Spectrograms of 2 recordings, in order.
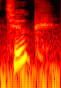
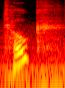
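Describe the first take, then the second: First: The vowel rhymes with fluke. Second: The vowel does not rhyme with fluke. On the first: The speaker calls it right. "Fluke. So it'd be Took" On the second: The speaker calls it wrong. "I guess I'm saying it wrong"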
